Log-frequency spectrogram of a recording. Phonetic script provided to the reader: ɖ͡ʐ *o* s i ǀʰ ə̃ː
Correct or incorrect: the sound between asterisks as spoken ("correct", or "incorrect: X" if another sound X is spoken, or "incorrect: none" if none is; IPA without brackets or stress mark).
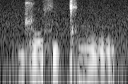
incorrect: ɔ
